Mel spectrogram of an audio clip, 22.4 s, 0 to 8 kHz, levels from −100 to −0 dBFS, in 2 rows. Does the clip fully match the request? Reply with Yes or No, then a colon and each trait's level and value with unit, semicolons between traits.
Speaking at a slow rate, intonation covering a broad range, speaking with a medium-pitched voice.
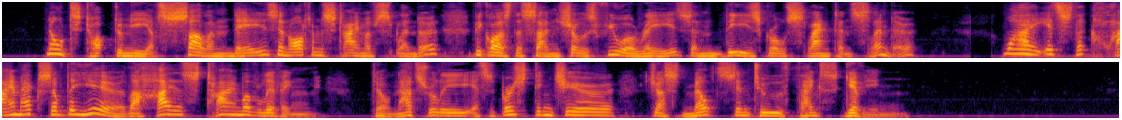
Yes: slow, 120 wpm; wide, 6.1 semitones; medium, 145 Hz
